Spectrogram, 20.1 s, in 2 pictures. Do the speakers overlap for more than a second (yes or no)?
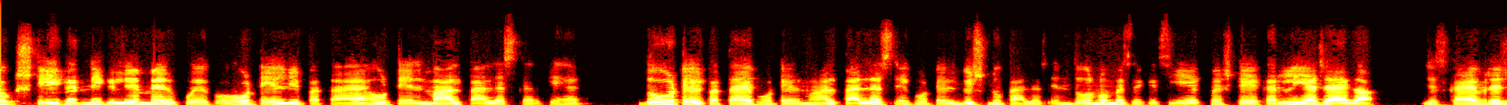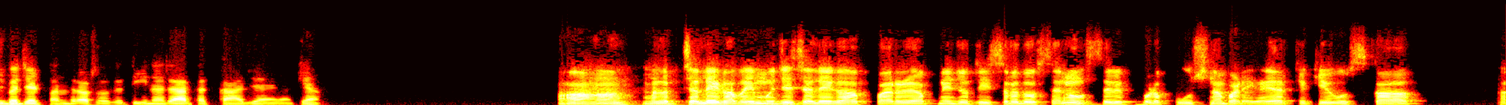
no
